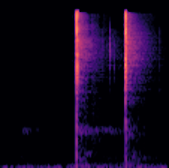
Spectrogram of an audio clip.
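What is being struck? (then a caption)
Steel balls of a desk Newton's cradle. A hand with long dark nails grips and releases the solid steel balls of a desk Newton's cradle. The balls knock together in two sharp, bright clicks about a third of a second apart, each fading quickly with a faint ring.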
